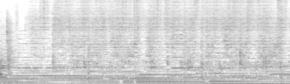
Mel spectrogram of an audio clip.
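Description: Chana dal and urad dal roast in a pan, making a steady dry rustle and faint sizzle as they are stirred, close and continuous throughout.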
